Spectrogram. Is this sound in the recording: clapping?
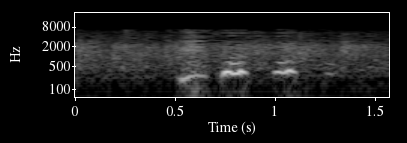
yes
